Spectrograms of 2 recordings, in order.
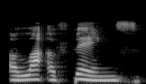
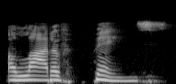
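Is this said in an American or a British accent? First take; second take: British; American. First: It is said in a British Cockney accent. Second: It is said in an American accent. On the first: "they say" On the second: "instead of"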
